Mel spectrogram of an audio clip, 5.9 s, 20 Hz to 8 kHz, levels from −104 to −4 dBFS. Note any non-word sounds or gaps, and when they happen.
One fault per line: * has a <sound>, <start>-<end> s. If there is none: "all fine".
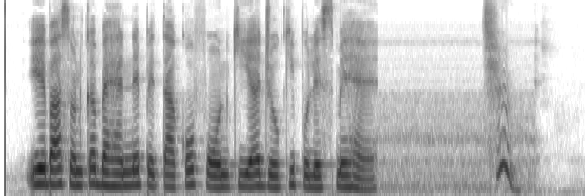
* has a sneeze, 4.8-5.2 s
